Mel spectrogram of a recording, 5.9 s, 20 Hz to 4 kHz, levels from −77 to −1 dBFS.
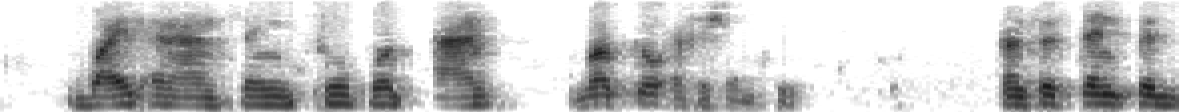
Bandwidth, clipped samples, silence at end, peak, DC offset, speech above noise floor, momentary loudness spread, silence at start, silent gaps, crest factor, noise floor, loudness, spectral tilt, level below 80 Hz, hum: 4 kHz; under 0.1%; 0 s; 0 dBFS; under 0.1%; 44 dB; 16 LU; 0.35 s; none; 18 dB; -63 dBFS; -18 LUFS; -11 dB/octave; -56 dBFS; none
